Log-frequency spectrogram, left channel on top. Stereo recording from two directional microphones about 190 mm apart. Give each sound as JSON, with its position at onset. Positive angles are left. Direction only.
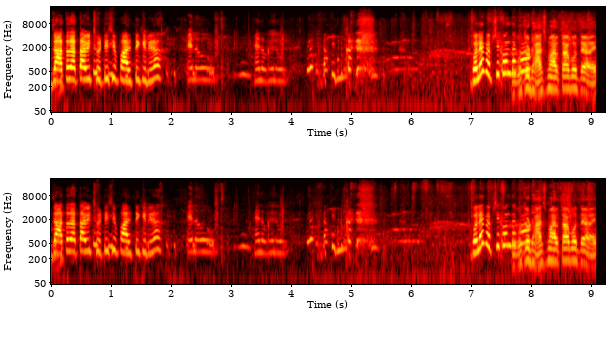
{"t": 0.0, "sound": "speech", "side_deg": 55}
{"t": 2.2, "sound": "speech", "side_deg": -35}
{"t": 3.3, "sound": "speech", "side_deg": -5}
{"t": 4.5, "sound": "speech", "side_deg": 30}
{"t": 4.9, "sound": "speech", "side_deg": 15}
{"t": 7.0, "sound": "speech", "side_deg": 25}
{"t": 7.9, "sound": "speech", "side_deg": -5}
